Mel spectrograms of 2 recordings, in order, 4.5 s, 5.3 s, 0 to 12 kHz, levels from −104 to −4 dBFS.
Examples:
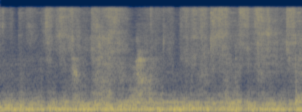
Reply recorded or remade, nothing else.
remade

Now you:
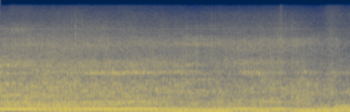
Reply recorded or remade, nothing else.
remade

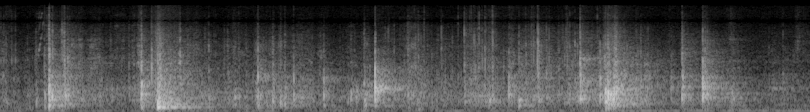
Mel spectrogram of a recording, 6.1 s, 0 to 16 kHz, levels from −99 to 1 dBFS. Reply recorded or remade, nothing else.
recorded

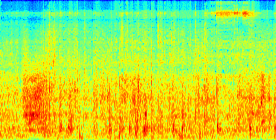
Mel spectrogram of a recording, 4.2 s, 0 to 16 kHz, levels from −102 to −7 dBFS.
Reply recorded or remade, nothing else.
remade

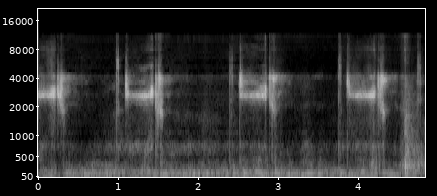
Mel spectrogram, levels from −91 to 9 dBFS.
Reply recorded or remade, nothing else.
remade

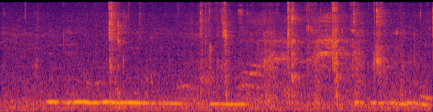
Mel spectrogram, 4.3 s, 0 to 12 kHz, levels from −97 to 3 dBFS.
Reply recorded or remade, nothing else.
recorded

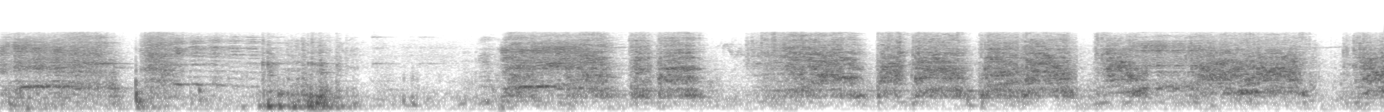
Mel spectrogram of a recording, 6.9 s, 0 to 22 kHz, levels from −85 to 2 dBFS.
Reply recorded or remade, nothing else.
recorded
